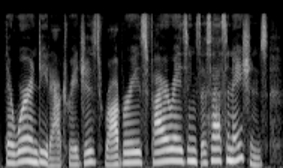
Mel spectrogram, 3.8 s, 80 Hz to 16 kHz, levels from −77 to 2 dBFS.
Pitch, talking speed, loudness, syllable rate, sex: 210 Hz, 110 wpm, -16 LUFS, 6.1 syllables/s, female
